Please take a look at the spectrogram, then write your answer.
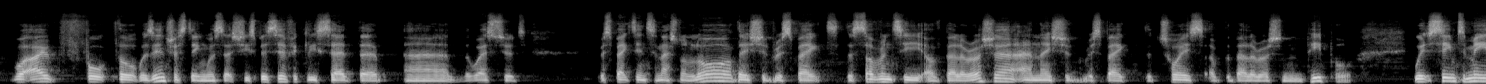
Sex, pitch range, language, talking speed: male, 90-115 Hz, English, 155 wpm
